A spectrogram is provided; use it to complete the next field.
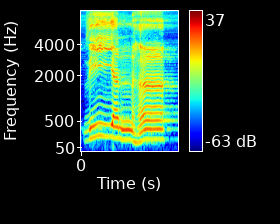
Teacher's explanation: nun sukun bertemu ha, idhar halqi dibaca jelas tanpa mendengung. Yanha, ha 2 harokat kita panjangkan.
